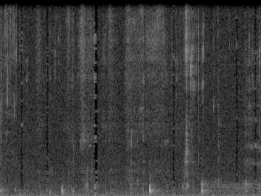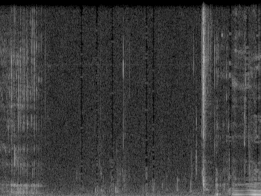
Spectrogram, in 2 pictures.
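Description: Quiet close-up mouth sounds of a man chewing and sipping from a glass mug: soft wet clicks and smacks, with a short slurp about three and a half seconds in. Near the end, a brief falling 'mm' from his voice.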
